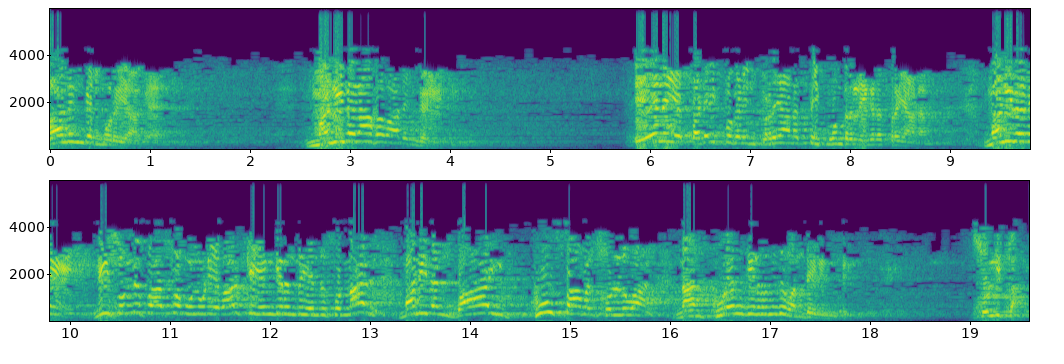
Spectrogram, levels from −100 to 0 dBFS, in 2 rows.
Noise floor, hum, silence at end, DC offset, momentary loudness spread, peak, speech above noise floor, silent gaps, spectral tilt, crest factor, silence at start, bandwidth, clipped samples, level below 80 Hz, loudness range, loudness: -44 dBFS; none; 0 s; under 0.1%; 12 LU; 0 dBFS; 32 dB; none; -5.5 dB/octave; 12 dB; 0 s; 6 kHz; 0.2%; -48 dBFS; 3 LU; -11 LUFS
